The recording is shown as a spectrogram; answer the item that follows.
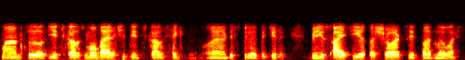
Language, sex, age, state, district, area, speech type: Kashmiri, male, 18-30, Jammu and Kashmir, Bandipora, rural, conversation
